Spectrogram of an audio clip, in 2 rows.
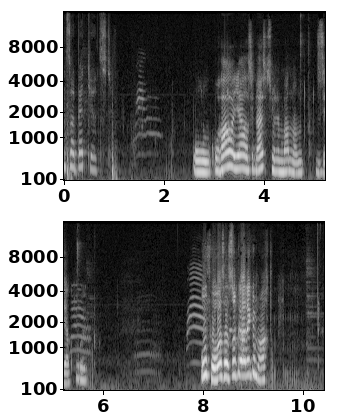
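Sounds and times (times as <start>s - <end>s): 
speech: 0.1s - 1.6s, 2.6s - 5.8s, 8.0s - 9.7s
cat meowing: 1.4s - 2.0s, 5.2s - 5.9s, 6.6s - 8.2s.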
